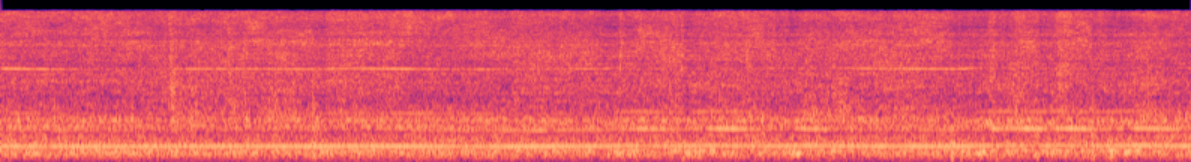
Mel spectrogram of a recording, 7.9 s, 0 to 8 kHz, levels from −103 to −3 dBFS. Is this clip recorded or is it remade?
recorded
